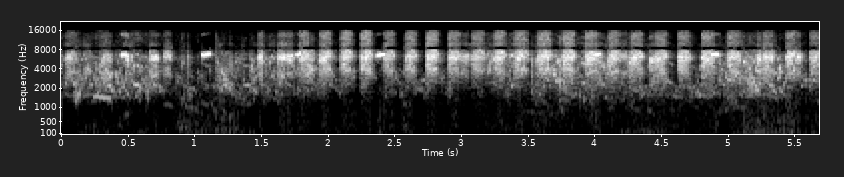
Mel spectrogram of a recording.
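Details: Several budgerigars, called Australian parrots, chirp and warble in a dense high chorus. Quick regular pulses repeat throughout, with a few brighter notes on top.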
